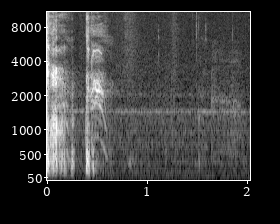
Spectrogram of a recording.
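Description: A person coughing: two short bursts in the first half second, then a quiet pause.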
